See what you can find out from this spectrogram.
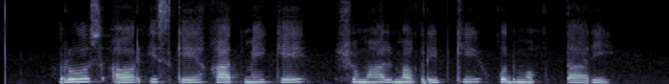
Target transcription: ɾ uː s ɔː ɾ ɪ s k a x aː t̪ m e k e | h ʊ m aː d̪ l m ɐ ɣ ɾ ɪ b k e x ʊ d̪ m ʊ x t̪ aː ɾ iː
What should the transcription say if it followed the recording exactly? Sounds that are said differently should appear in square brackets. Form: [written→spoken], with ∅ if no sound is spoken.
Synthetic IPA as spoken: ɾ uː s ɔː ɾ ɪ s k [a→e] x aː t̪ m e k e | [h→ʃ] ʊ m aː [d̪→∅] l m ɐ ɣ ɾ ɪ b k [e→i] x ʊ d̪ m ʊ x t̪ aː ɾ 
